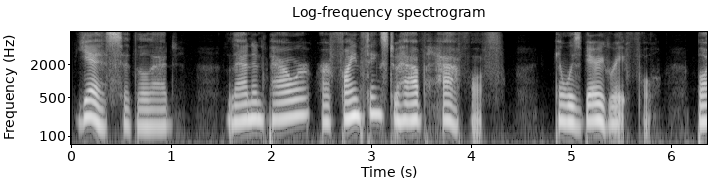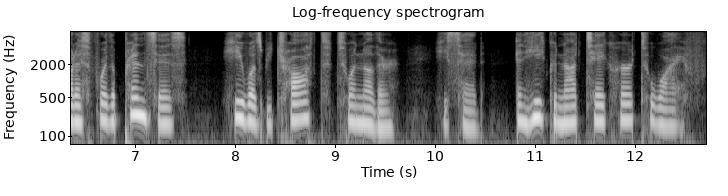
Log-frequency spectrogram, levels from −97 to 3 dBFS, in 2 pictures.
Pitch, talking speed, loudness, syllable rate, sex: 185 Hz, 180 wpm, -19 LUFS, 4.6 syllables/s, female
